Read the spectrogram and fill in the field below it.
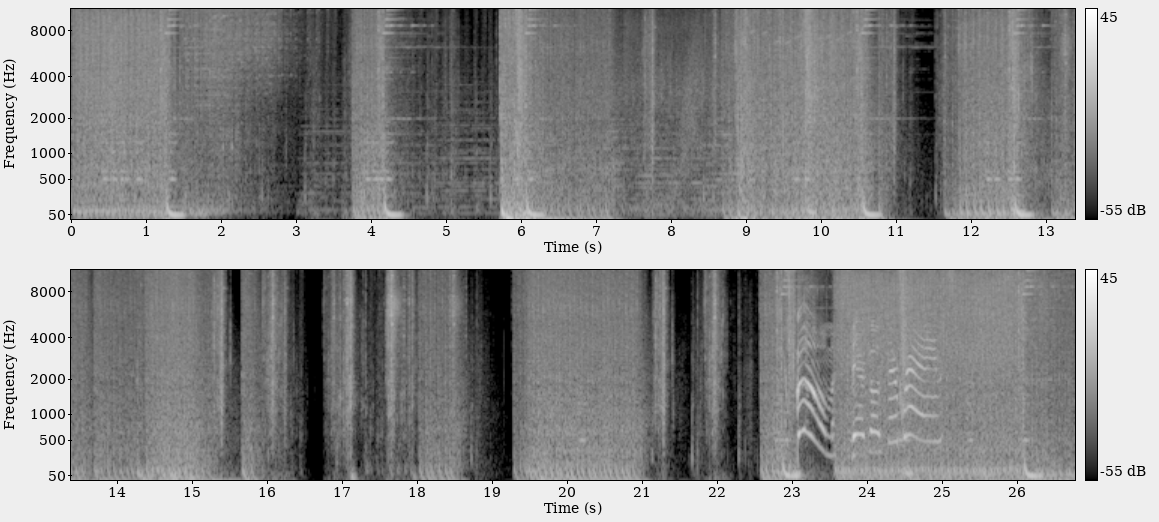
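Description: Gunfire from a video game rifle rattles in short bursts.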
